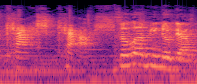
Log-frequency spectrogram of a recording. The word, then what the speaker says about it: Cache Cache: It's cache cache. Y'all told me that it's actually pronounced cash cash.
